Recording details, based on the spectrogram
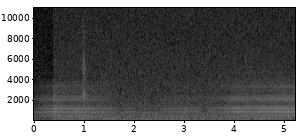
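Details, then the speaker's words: Steady buzzy mains hum as the output transformer of a Bassman Micro tube amp build is moved near the AC power cord and filament heater wires; the hum disappears when it is moved away. "to the power cord a lot of hum move it away"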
